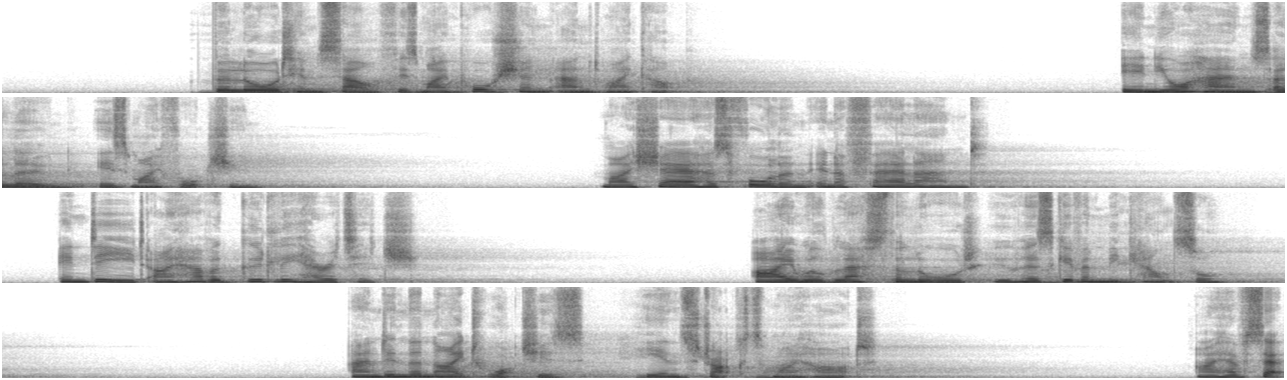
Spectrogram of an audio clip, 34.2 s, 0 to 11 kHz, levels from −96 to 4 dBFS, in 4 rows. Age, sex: 50-69, female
